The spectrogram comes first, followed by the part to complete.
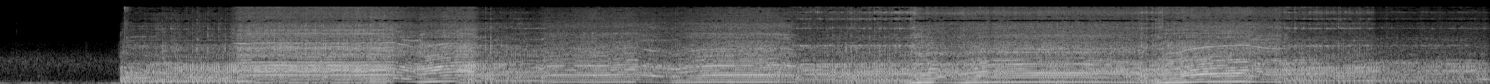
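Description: Chainsaw starting abruptly about a second in, then cutting into a timber railing bracket. Its pitch drops and recovers four or five times as the bar bites into the wood under load and is eased off.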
